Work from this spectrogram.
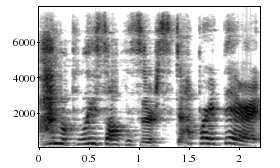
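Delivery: high goofy voice. Recapping an episode scene in the basement, quoting Toby in Toby's funniest voice. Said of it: "In the funniest freaking voice ever".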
